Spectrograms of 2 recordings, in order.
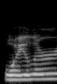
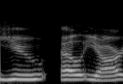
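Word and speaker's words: Euler: sets in this in this week uh using oiler and vin diagrams along with set notation and terms. So, as a note, um that name U E U L E R is pronounced Oiler.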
